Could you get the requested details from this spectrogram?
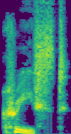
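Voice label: "creased", English, British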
